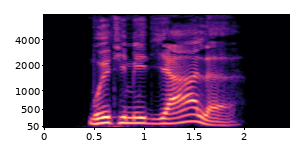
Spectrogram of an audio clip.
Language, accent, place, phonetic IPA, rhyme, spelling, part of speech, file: German, Germany, Berlin, [mʊltiˈmedi̯aːlə], -aːlə, multimediale, adjective, De-multimediale.ogg
- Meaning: inflection of multimedial: 1. strong/mixed nominative/accusative feminine singular 2. strong nominative/accusative plural 3. weak nominative all-gender singular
